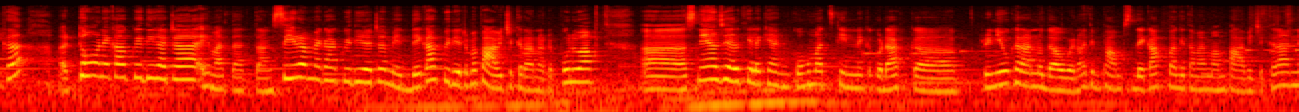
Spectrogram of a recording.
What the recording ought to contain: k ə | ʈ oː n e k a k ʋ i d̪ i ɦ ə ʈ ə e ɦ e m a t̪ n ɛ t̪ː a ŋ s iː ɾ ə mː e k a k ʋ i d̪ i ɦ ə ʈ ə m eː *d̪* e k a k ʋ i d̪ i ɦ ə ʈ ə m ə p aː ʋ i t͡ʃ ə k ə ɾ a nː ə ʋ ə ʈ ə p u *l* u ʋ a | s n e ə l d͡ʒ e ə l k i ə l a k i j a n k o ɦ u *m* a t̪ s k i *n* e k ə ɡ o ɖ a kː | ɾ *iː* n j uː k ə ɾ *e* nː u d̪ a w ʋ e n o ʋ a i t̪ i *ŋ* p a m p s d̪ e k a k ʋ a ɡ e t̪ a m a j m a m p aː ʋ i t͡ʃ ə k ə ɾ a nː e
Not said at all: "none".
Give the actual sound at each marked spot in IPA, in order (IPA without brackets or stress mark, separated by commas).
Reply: d̪, l, m, nː, i, a, ŋ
